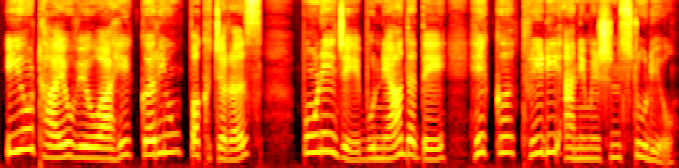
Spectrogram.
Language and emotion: Sindhi, neutral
